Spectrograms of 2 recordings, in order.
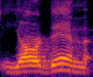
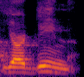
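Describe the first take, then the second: First: The last syllable has an 'e' vowel. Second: The last syllable has an 'i' vowel. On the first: The speaker calls it right. "when you pronounce it, it's Yarden" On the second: The speaker calls it wrong. "not Yardin"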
